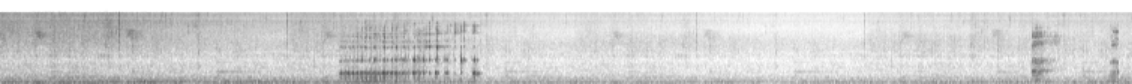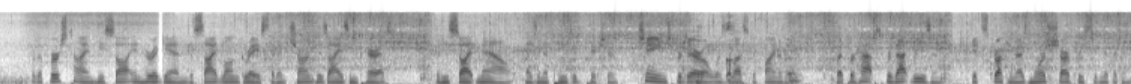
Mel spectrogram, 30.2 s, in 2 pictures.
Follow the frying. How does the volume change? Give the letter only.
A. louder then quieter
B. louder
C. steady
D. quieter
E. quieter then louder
E.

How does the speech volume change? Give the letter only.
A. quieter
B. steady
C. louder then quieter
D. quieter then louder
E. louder
B.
